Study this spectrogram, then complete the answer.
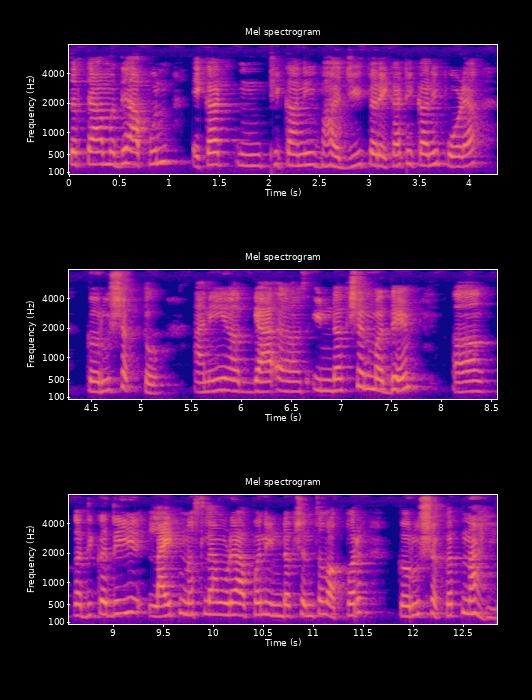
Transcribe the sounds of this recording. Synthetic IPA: t̪əɾt̪jaməd̪ʱːjeapəɳekaʈʰikaɽ̃iːbʱad͡ʑiːt̪əɾekaʈʰikaɽ̃iːpoɭja | kəɾuːɕəkt̪o | aɽ̃iɡaiɳɖəkɕənməd̪ʱːje | kəd̪ʱiːkəd̪ʱiːlaiʈnəsljamuɭeapəɳiɳɖəkɕənt͡səʋapəɾ | kəɾuːɕəkət̪naɦi

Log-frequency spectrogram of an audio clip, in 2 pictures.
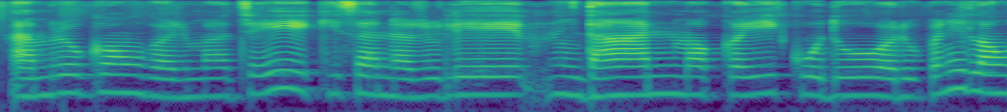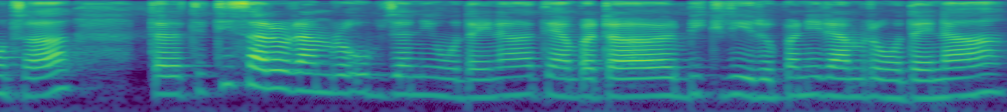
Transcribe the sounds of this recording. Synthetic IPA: ɦamroɡaw̃ɡʱʌrmat͡saĩkisanɦʌɾuled̪ʱanmʌkːʌjkod̪oɦʌɾupʌnilaw̃t͡sʰʌ | t̪ʌɾʌt̪et̪isaɾoɾamroupd͡zʌniɦũd̪ʌjnʌt̪jãbaʈʌbikriɦʌɾupʌniɾamroɦũd̪ʌjnʌ

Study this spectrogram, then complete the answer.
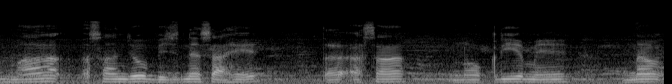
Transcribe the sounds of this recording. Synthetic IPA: mã | ɐsãd͡ʑobɪd͡ʑnesaːɦe | t̪ɐɐsã | nɔːkɾimẽ | nɐ

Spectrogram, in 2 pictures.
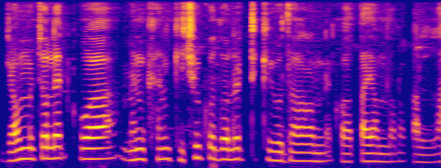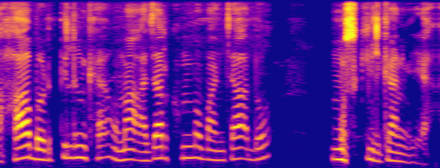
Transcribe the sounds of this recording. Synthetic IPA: d͡ʒɔmt͡ʃɔlɛt̪̚kɔwamɛnkʰankit͡ʃʰukɔd̪ɔlɛʈi̥kəɡɔd̪aɔmɾɛʔ̚kɔwat̪ajɔmd̪anɔkalahabəɽt̪ilɛnkʰaɔnaʔad͡ʒaɾkʰɔmd̪ɔbaɲt͡ʃaʔd̪ɔ | muskilkanɡɛja

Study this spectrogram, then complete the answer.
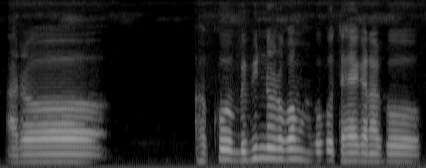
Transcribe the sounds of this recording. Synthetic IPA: aɹɔ | ɦɔkubibʱinːɔɹɔkɔmɦɔkukut̪aɦɛkanaku

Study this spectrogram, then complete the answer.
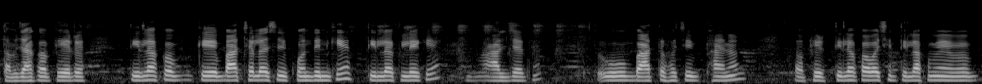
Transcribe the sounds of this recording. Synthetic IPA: t̪əbd͡ʒakəpʰeɾt̪iləkkebat̪̚t͡ʃəlɛt͡ʃʰikond̪inket̪iləklekeald͡ʒat̪ɦɛ̃t̪ɔubat̪ɦot͡ʃʰipʰaɪnəl | t̪ɔpʰeɾt̪iləkɔbɛt͡ʃʰit̪iləkme

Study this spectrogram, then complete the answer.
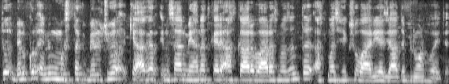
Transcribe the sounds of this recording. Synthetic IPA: t̪ɨbɪlkulɐmiŋmust̪ɐkbilt͡ʃʰukiɐɡɐɾinsaːnmeɦnɐt̪kɐɾeʔɐt̪ʰkaːɾobaːɾɐsmɐzɐnt̪ɨʔɐt̪ʰmɐzɦeksoʋaːɾijazʲjaːd̪ɨbɾoːʈʰɦoɐjt̪ɨ

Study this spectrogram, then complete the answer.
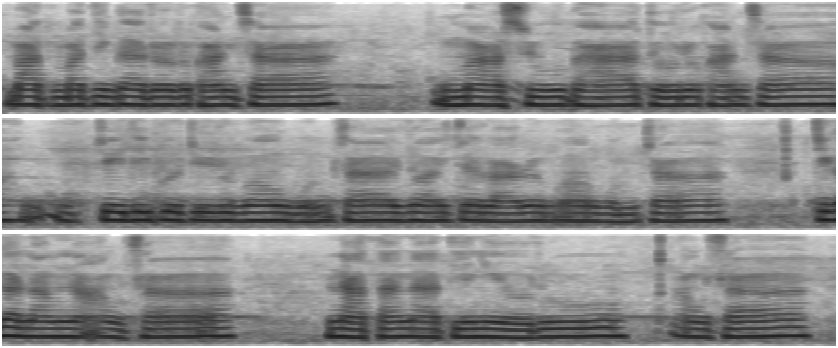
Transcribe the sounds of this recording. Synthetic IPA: mat̪mat̪iɡaɾʌɾukʰant͡sʰʌ | masubʱat̪ʌɾukʰant͡sʰʌt͡selipeʈiɾuɡaw̃ɡʱumt͡sʰʌd͡zʌjt͡selaɾuɡãw̃ɡʱumt͡sʰʌ | ʈikalawnaʔaw̃t͡sʰʌ | nat̪anat̪iniɦʌɾuaw̃t͡sʰʌ

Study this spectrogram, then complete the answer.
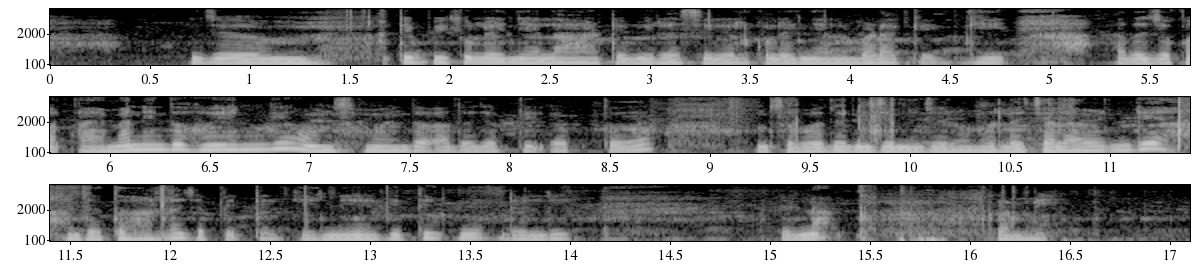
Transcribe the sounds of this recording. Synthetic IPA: d͡ʒ | ʈipːikɔleɲɛlaʈibiɾasiɾijalkɔlɛɲɛlabɛɽakɛʔɡiad̪ɔd͡ʒɔkʰɔnajmanid̪ɔɦujɛnɡɛunsɔmɔjd̪ɔad̪ɔd͡ʒat̪iʔɔk̚t̪ɔd̪ɔunsɔbɔjd̪ɔnid͡ʒenid͡ʒɔɾɔmɾɛlɛt͡ʃalawɛnɡɛad͡ʒat̪ɔɦalɛd͡ʒapit̪̚ˀt̪ɛʔɡɛnɛɡit̪imɛt̪̚ˀɾeli | ɾɛnaʔ | kəmi

